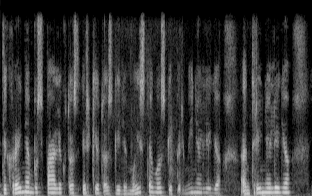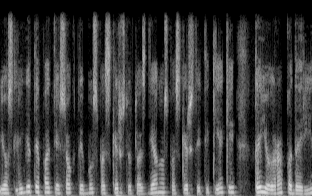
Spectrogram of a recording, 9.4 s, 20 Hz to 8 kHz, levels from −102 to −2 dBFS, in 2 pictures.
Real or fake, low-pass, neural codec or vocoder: real; 7.2 kHz; none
